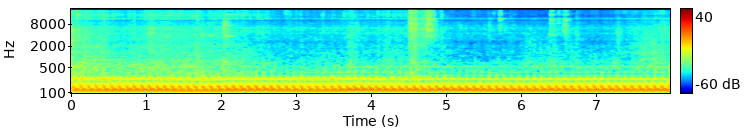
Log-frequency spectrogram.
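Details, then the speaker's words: 2015 Nissan 370Z after front-end collision and frame repair, idling after its cold start: steady, even low idle with smooth regular pulse, no knocks or ticks; running good, healthy. "all right it's running good it is literally daytime"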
